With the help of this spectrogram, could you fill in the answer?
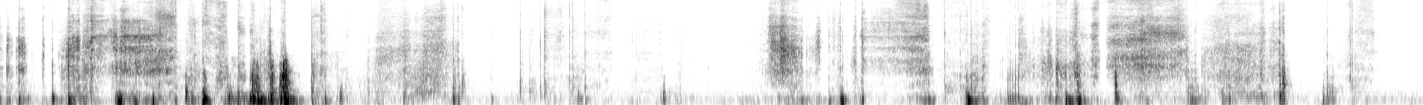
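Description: Long nails and fingertips brush the edges of a thick open paper encyclopedia with uncoated pages and turn the pages one after another. Dry, papery swishes and crinkly rustles come in uneven bursts, with bright hiss on each sweep and soft low thumps as the pages settle, separated by short quiet gaps.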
